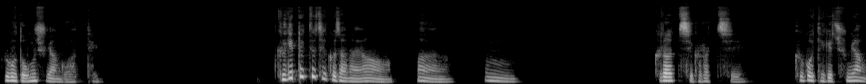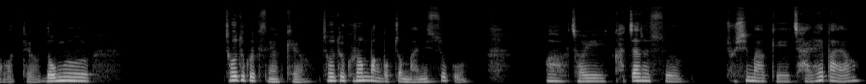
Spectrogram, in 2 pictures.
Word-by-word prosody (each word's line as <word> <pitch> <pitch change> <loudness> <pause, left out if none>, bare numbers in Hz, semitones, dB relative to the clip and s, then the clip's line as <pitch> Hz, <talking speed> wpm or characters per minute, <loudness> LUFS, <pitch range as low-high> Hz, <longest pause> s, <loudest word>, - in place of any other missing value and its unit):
그거 180 -2 +5
너무 150 +1 +4
중요한 140 -6 -1
것 115 - -9
같아. 120 0 -14 1.7
그게 230 +5 +5
팩트 365 +2 +5
체크잖아요. 145 - +1 0.2
어. 130 -7 -2 0.3
음. 145 -6 -4 1.3
그렇지, 175 0 +8
그렇지. 130 -4 0 0.4
그거 190 0 +3
되게 155 -2 -1
중요한 170 +1 +1
것 125 - -13
같아요. 115 -1 -14
너무 165 +1 +3 1.3
저도 195 +1 +3
그렇게 175 -3 -1
생각해요. 125 -1 -7
저도 175 0 0
그런 180 +1 +1
방법 145 -5 -3
좀 135 -3 -4
많이 120 +2 -6
쓰고. 130 +3 -9 0.8
아 155 -3 -6
저희 145 0 -4
가짜 175 - 0
뉴스 140 -6 -5 0.4
조심하게 145 -5 -5
잘해 185 +7 -2
봐요. 165 +1 -5
150 Hz, 260 characters per minute, -27 LUFS, 135-175 Hz, 1.7 s, 그렇지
